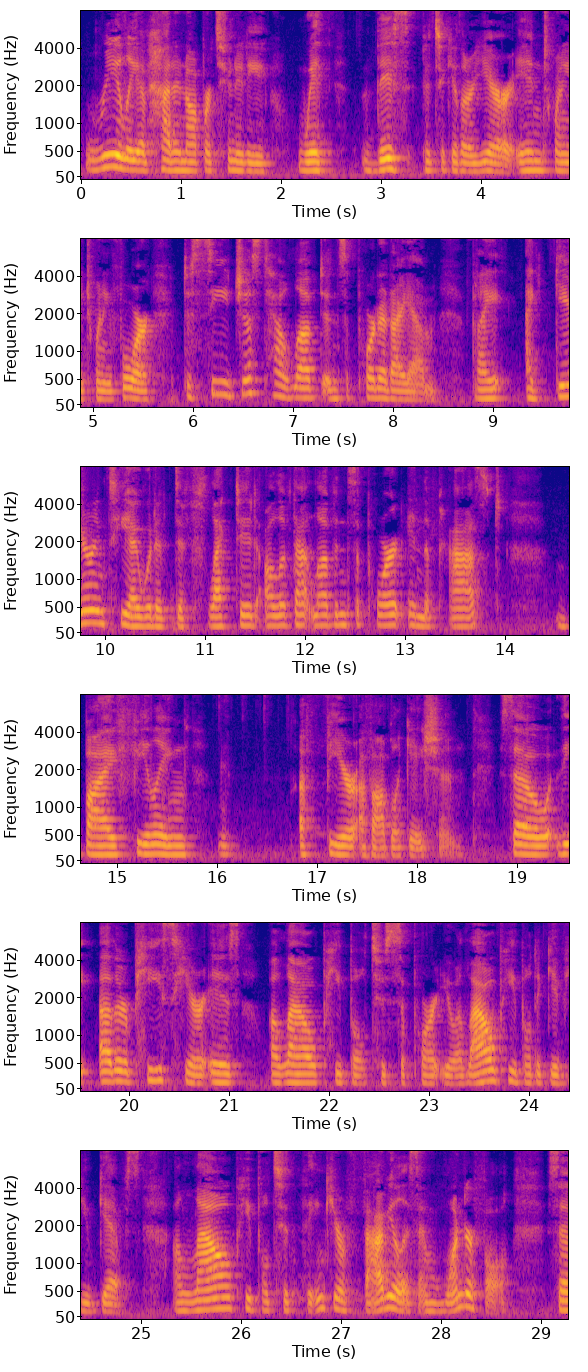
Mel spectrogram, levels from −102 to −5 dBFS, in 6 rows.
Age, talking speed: 40-59, 140 wpm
